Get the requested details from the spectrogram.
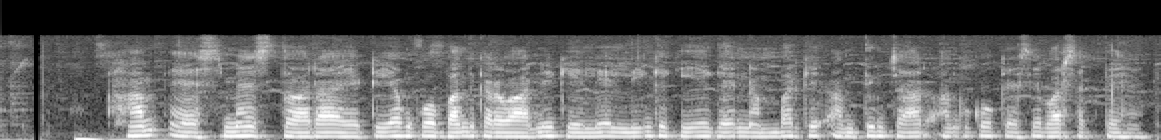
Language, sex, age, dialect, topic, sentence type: Hindi, male, 18-24, Awadhi Bundeli, banking, question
